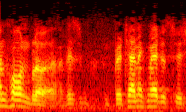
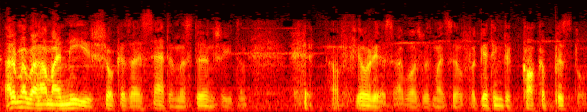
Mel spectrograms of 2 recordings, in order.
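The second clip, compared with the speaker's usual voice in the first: lower, reflective narrator voice; story narration; 6 semitones lower than usual. A narrator's reading. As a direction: look back on youth as an old man. Old Hornblower narrates past.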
